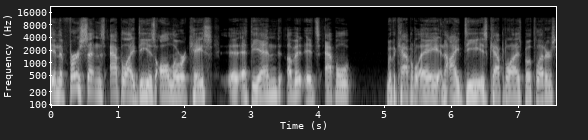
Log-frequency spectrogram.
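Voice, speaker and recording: This man has an ordinary speaking voice, fairly high in pitch, with ordinary pitch variation and very even loudness. He talks at a fairly quick pace, and the sound is dry and close with no echo. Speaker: podcast co-host and security expert. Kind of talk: casual chat.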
